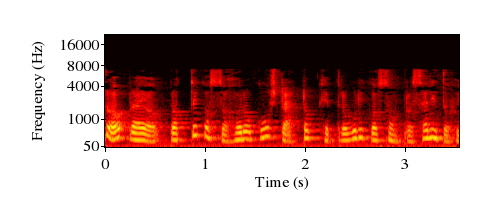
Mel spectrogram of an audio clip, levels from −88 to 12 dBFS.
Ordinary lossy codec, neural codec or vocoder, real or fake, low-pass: none; none; real; 7.2 kHz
